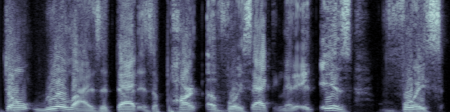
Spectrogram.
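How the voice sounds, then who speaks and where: A man's voice: on the low side, expressive, measured pace, darkish tone, no echo. A man co-hosting a podcast, talking emphatically with lots of repeated restarts. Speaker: podcast co-host. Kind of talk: casual interview chat.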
